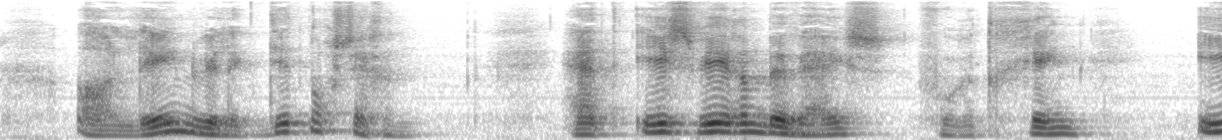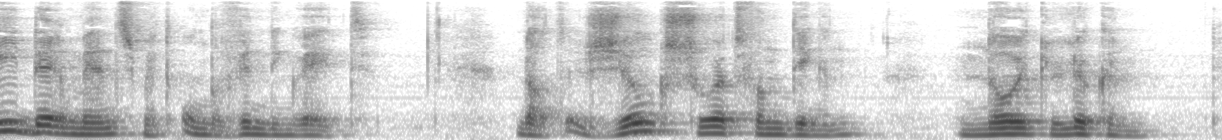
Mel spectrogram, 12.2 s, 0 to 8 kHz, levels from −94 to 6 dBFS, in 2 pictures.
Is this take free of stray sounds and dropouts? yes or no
yes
